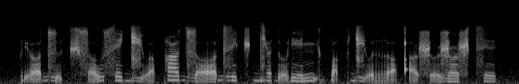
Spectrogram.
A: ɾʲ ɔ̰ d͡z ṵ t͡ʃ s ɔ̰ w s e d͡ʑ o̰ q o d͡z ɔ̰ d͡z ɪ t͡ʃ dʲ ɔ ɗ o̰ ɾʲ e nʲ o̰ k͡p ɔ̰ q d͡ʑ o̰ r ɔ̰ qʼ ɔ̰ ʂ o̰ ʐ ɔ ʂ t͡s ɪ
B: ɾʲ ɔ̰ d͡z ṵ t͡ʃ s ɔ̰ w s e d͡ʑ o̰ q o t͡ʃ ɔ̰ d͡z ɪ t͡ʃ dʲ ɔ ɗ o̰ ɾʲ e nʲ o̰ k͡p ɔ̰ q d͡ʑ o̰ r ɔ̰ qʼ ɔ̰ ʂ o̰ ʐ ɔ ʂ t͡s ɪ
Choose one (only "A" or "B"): A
